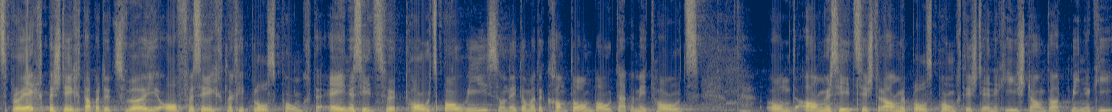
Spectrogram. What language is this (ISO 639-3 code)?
gsw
